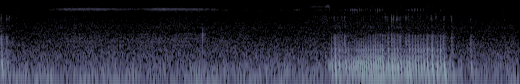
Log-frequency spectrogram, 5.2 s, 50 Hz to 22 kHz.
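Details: Sleeping 12.5-year-old male pug snoring loud: a single low, rumbling, rasping snore swells for about a second midway, against a quiet, steady background hiss.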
